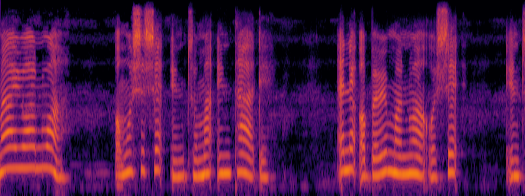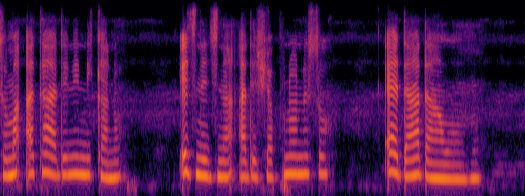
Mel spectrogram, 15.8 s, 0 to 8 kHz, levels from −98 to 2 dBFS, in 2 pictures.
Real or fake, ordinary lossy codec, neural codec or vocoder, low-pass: real; Opus, 32 kbps; none; 7.2 kHz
